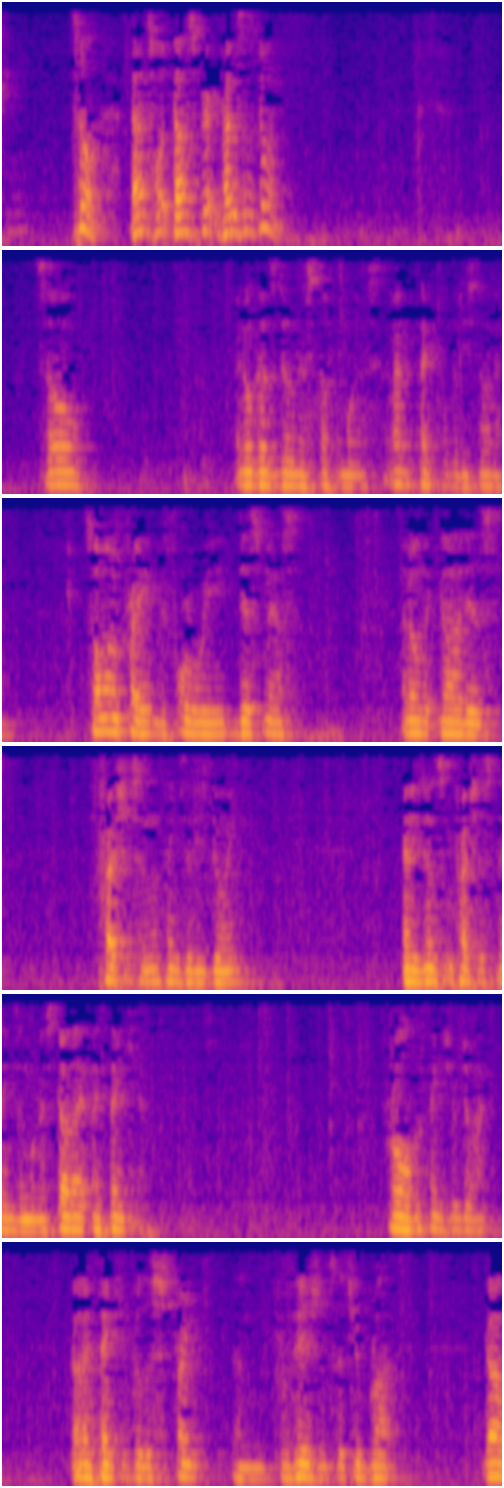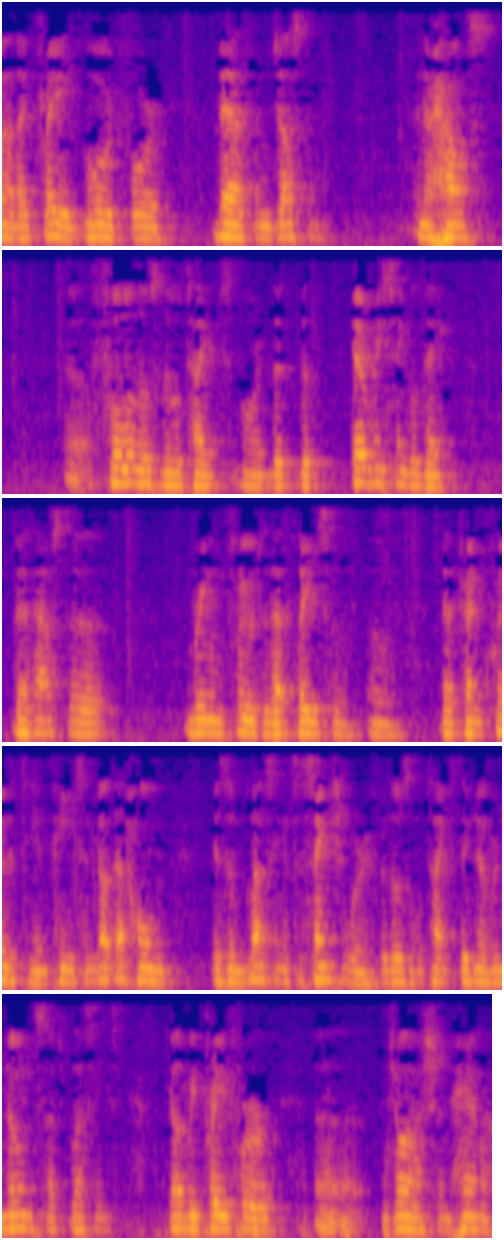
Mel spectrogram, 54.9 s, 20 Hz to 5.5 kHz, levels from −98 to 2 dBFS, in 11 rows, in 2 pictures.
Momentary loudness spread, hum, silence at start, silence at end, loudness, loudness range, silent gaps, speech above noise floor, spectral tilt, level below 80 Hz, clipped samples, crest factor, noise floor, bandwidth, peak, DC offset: 13 LU; none; 0.7 s; 0 s; -24 LUFS; 5 LU; none; 33 dB; -11.5 dB/octave; -52 dBFS; under 0.1%; 20 dB; -56 dBFS; 5 kHz; -4 dBFS; under 0.1%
